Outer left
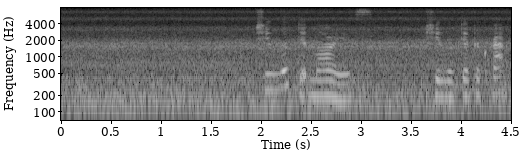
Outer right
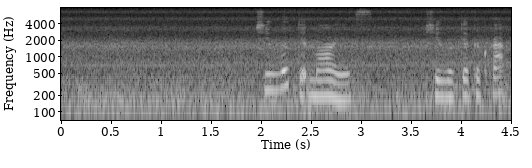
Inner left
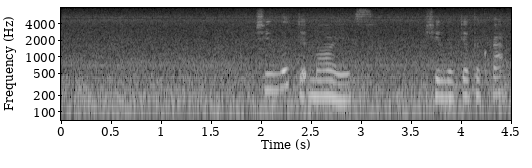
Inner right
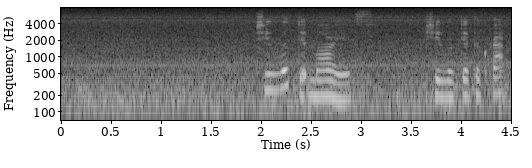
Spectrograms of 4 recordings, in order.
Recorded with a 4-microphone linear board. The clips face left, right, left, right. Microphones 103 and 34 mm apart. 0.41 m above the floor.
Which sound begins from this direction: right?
A woman speaking, at 1.9 s.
